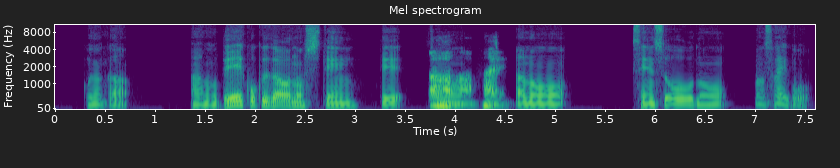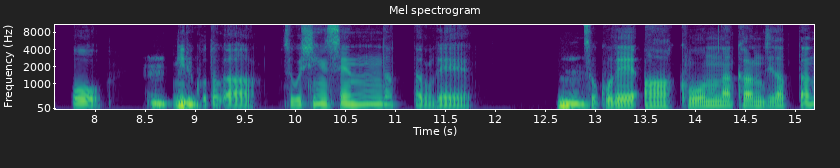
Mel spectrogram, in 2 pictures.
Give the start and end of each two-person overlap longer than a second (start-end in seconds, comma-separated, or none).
none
